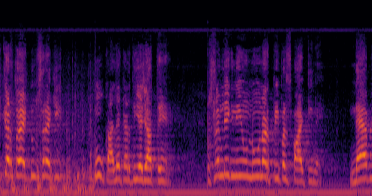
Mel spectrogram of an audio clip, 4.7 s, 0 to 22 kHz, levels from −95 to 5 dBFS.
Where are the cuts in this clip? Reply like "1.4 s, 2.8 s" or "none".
1.0 s, 2.6 s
